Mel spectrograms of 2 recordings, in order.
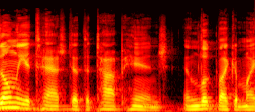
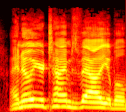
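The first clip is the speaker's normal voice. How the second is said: higher and louder, calling from the kitchen; called out; 8 semitones higher, 11 dB louder than usual. A narrator's reading. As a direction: call it out from the other room. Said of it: "Mister Christopher called out".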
